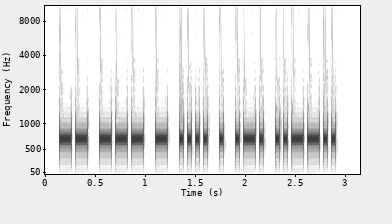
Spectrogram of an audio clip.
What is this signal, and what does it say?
Morse code, heard as a keyed tone, about 30 wpm, 700 Hz. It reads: MOTHER?
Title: Sentences from Top 200 Words and Abbreviations 30wpm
